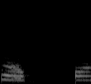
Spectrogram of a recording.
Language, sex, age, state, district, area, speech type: Hindi, female, 30-45, Uttar Pradesh, Azamgarh, rural, conversation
